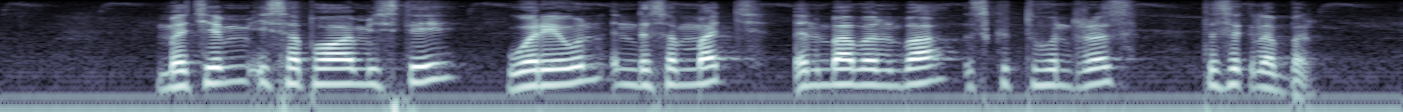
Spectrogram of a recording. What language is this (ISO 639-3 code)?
amh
